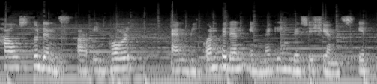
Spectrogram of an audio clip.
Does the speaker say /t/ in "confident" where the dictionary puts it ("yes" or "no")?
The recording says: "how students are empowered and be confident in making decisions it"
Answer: yes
